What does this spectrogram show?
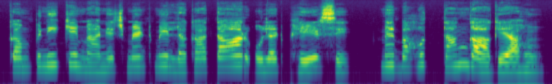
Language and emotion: Hindi, sad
